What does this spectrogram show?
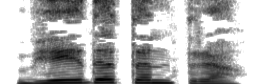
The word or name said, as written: ಭೇದತಂತ್ರ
